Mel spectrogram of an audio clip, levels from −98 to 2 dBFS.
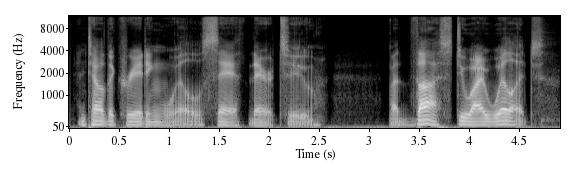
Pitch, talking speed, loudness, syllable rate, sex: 100 Hz, 145 wpm, -19 LUFS, 4.1 syllables/s, male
